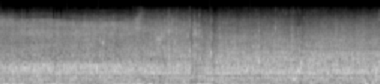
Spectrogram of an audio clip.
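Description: Coffee beans being washed in water to strip off the sticky mucilage, giving a continuous close sloshing and gurgling of water, steady throughout with no talk.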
